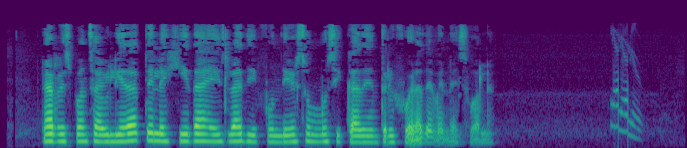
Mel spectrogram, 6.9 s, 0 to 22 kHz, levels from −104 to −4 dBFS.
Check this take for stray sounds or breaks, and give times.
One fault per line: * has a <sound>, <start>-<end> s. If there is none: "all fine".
* has a chirp, 6.1-6.5 s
